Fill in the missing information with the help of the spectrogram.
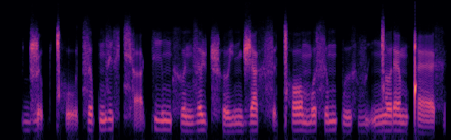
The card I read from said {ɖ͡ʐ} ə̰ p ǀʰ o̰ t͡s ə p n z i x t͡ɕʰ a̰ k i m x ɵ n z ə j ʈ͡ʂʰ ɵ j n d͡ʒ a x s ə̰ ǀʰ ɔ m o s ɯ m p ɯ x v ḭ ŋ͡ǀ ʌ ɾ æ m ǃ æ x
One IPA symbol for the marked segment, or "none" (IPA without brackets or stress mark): ɖ͡ʐ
